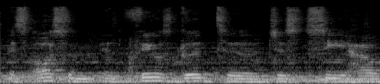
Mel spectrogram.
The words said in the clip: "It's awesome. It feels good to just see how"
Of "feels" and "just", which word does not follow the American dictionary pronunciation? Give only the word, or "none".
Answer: none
